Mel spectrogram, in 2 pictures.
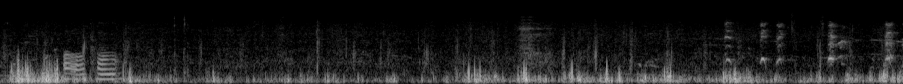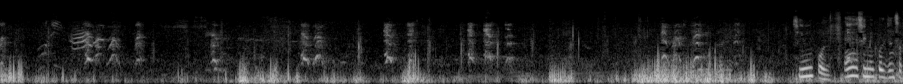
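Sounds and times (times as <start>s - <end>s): footsteps on dirt path: 0.0s - 18.0s
bird chirping: 6.8s - 14.3s.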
